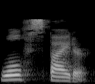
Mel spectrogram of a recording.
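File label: "Wolf spider", English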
